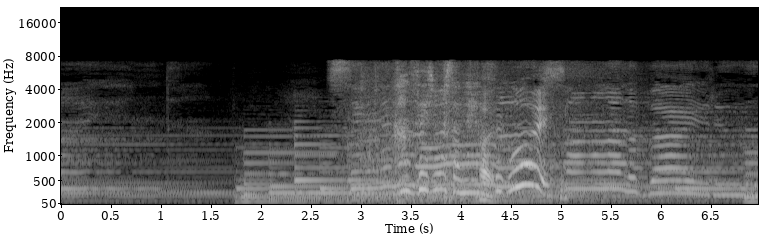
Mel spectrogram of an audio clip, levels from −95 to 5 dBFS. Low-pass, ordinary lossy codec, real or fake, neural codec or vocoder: 7.2 kHz; AAC, 32 kbps; real; none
